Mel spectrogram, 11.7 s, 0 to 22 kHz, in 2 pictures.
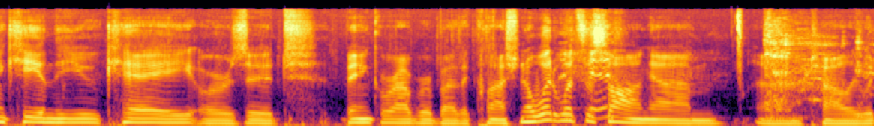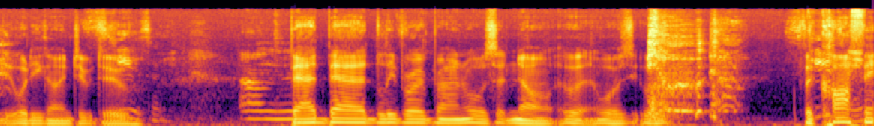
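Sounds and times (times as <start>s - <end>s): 
speech: 0.0s - 10.6s, 11.2s - 11.6s
singer coughing before a live acoustic song: 3.8s - 4.3s, 5.1s - 6.0s, 10.2s - 10.9s
singer clearing throat before a live acoustic song: 5.0s - 6.0s, 10.2s - 10.9s.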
